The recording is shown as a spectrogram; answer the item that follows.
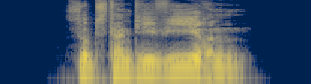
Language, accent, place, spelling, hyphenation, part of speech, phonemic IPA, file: German, Germany, Berlin, substantivieren, sub‧s‧tan‧ti‧vie‧ren, verb, /ˌzʊpstantiˈviːʁən/, De-substantivieren.ogg
- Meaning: to substantivise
